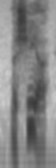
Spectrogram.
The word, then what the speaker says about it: Mashiach: Mashiach is how the Hebrews, even today, I believe, would pronounce that word.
